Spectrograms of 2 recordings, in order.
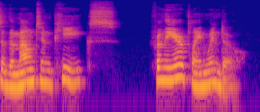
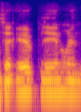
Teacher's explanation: add a little bit of a high tone to the beginning to the the important word air but we have to finish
